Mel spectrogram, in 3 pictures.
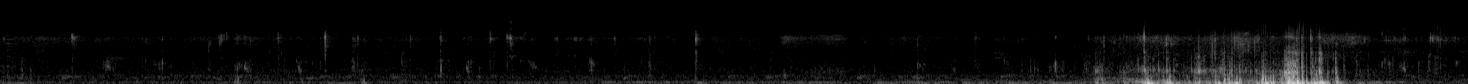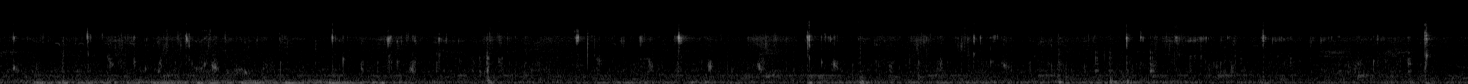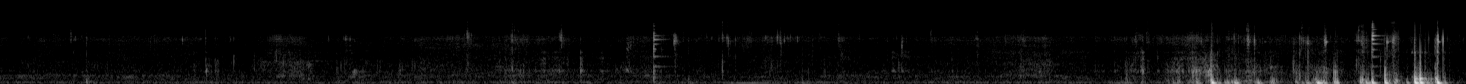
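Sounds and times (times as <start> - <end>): person chewing food: 0.0 - 44.0
fingers mixing rice on steel plate: 33.4 - 43.7.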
